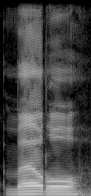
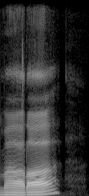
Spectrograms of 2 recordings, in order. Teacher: sempurna fabiayyi albikuma tukadziban kemudian marjal bah yaltaqi pada lafal Mar rnya tebal disebabkan dia Ro yang berharakat Fathah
